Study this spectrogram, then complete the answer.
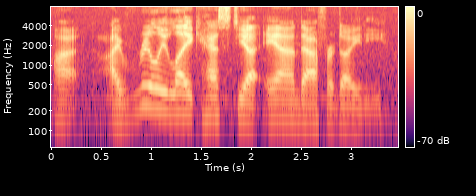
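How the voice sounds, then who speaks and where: A video game streamer with a slightly high, somewhat bright, creaky voice talks a little slowly but animatedly, chatting casually and reasoning aloud. He occasionally sings small tunes, while game music plays and a little hiss or hum can be heard.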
